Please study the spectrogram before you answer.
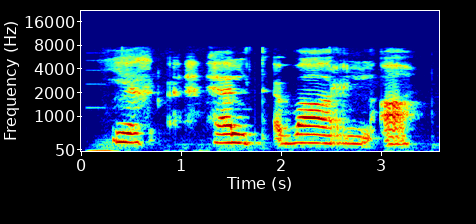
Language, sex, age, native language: Icelandic, male, 8, Icelandic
